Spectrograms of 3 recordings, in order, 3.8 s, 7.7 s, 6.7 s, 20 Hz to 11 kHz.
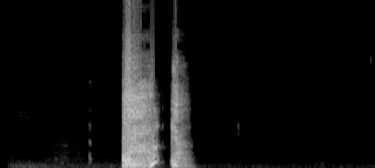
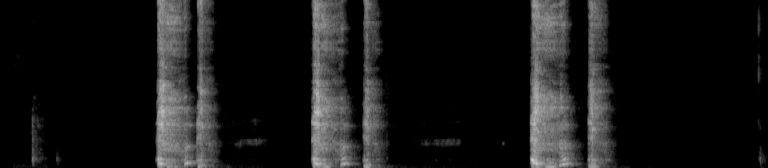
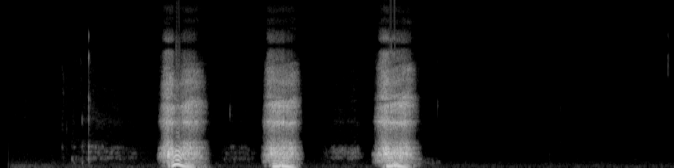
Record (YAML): cough_length: 3.8 s
cough_amplitude: 32768
cough_signal_mean_std_ratio: 0.29
three_cough_length: 7.7 s
three_cough_amplitude: 30192
three_cough_signal_mean_std_ratio: 0.27
exhalation_length: 6.7 s
exhalation_amplitude: 30196
exhalation_signal_mean_std_ratio: 0.32
survey_phase: beta (2021-08-13 to 2022-03-07)
age: 45-64
gender: Female
wearing_mask: 'No'
symptom_runny_or_blocked_nose: true
symptom_headache: true
smoker_status: Ex-smoker
respiratory_condition_asthma: true
respiratory_condition_other: false
recruitment_source: REACT
submission_delay: 1 day
covid_test_result: Negative
covid_test_method: RT-qPCR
